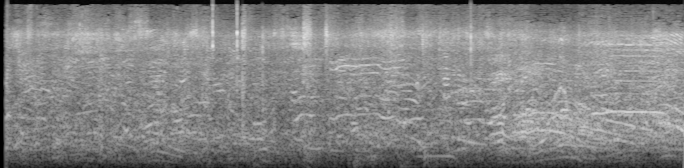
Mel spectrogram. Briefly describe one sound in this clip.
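A crowd of spectators talks and cheers outdoors.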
